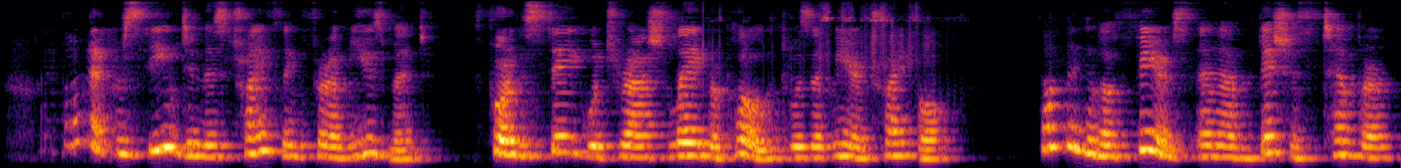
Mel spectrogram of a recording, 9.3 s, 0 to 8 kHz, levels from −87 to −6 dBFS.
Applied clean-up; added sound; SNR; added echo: neural mask model DeepFilterNet 3.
